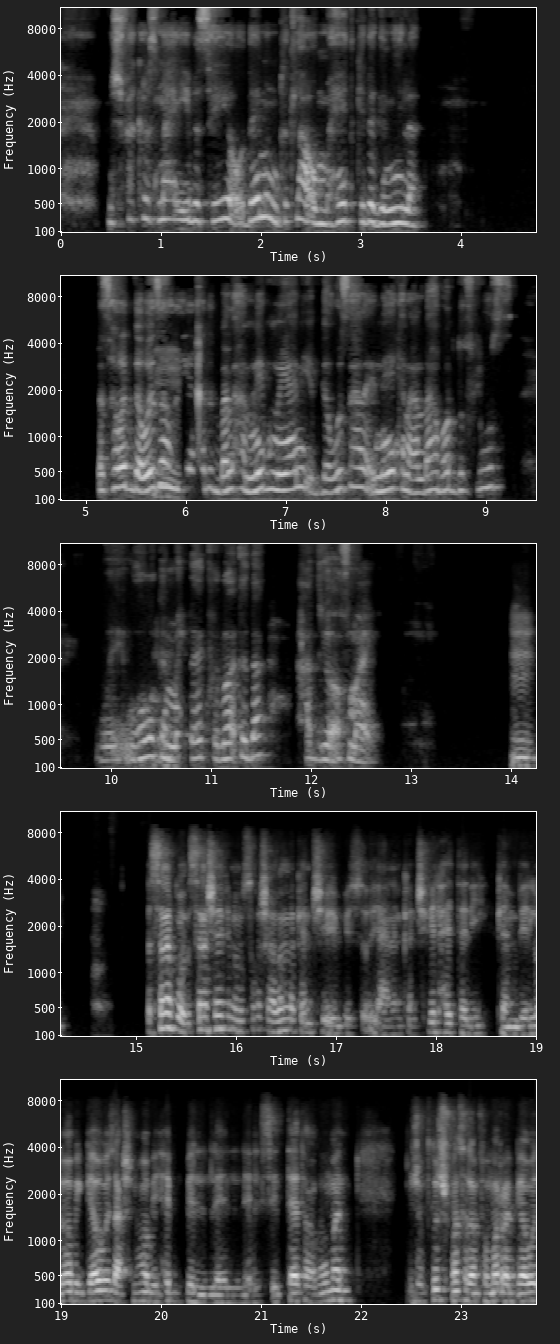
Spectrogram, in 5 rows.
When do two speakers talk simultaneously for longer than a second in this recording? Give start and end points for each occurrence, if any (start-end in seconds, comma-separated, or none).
none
